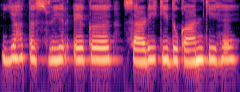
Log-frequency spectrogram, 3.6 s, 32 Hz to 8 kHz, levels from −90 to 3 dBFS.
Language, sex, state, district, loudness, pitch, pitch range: Hindi, female, Uttar Pradesh, Lucknow, -14 LUFS, 225 Hz, 220-230 Hz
